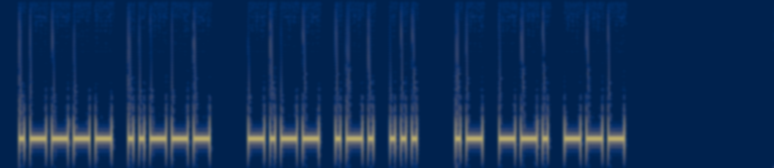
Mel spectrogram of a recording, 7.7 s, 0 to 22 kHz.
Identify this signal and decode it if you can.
Morse code, heard as a keyed tone, about 22 wpm, 700 Hz. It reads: 12 YRS AGO
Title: K1USN SST QSO Practice 22wpm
